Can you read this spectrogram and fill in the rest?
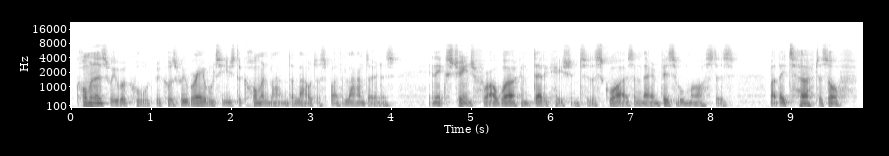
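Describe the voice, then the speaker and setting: Narrator putting on a young English outlaw, grave and earnest, very deep, gravelly. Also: male voice, lively intonation, brisk, heavily acted. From England. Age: 20s. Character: young English bushranger man, earnest and aggrieved.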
